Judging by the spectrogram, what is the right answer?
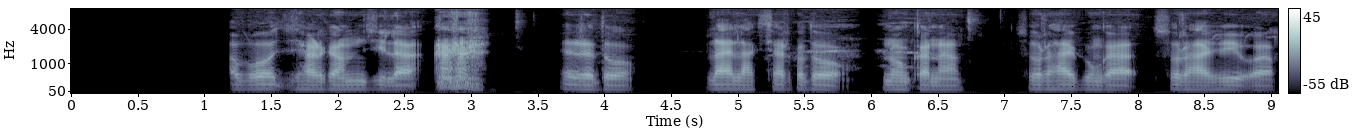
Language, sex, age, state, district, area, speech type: Santali, male, 30-45, West Bengal, Jhargram, rural, spontaneous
